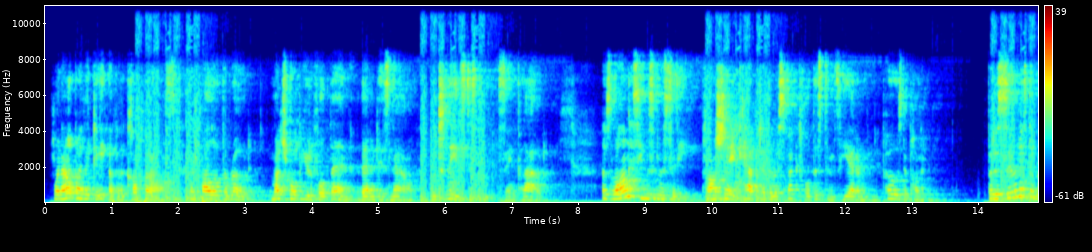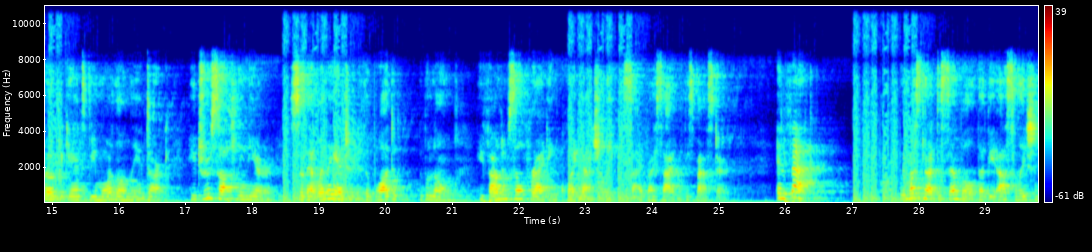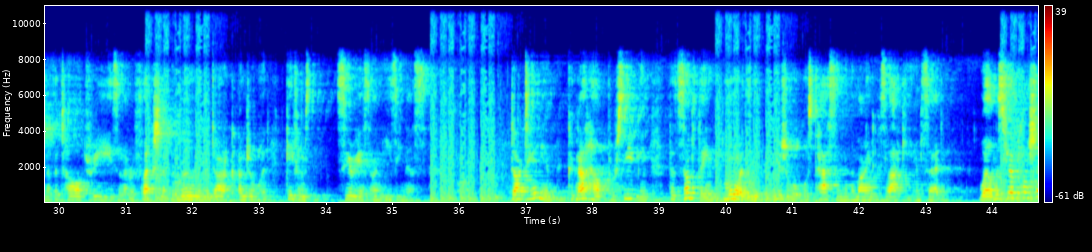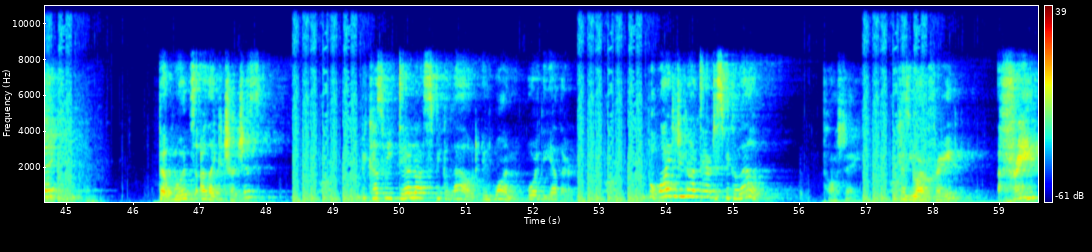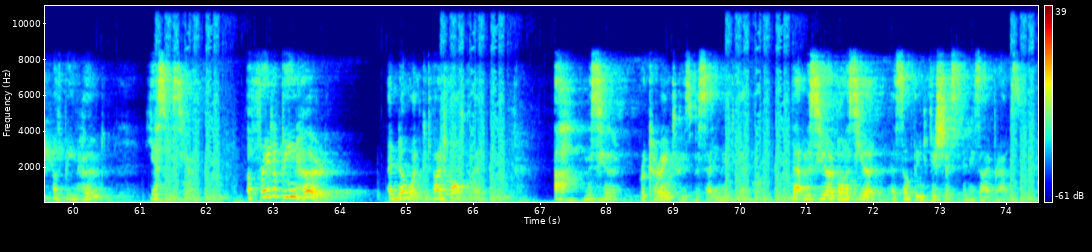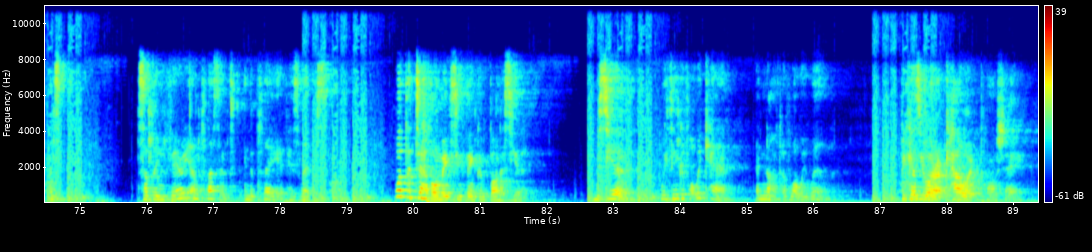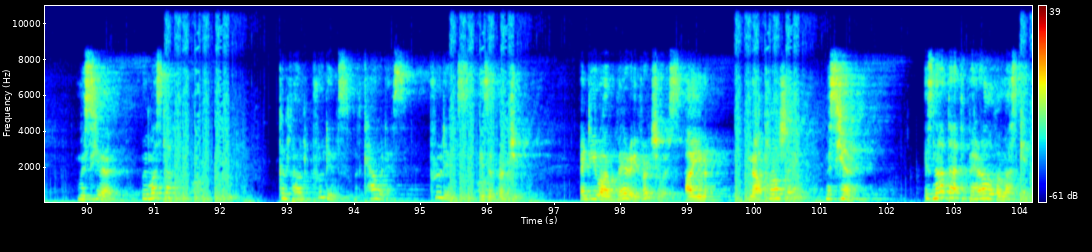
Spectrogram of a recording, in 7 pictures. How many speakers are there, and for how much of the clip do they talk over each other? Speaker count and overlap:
1, no overlap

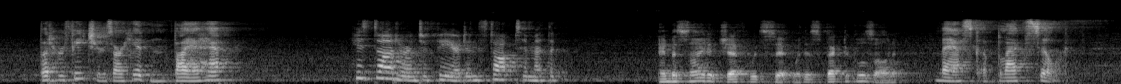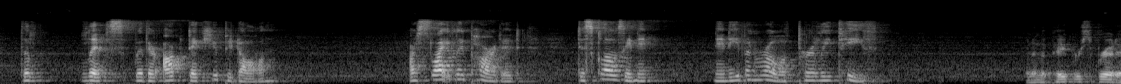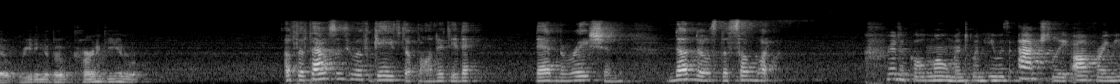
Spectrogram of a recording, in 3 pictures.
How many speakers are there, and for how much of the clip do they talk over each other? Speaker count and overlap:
3, no overlap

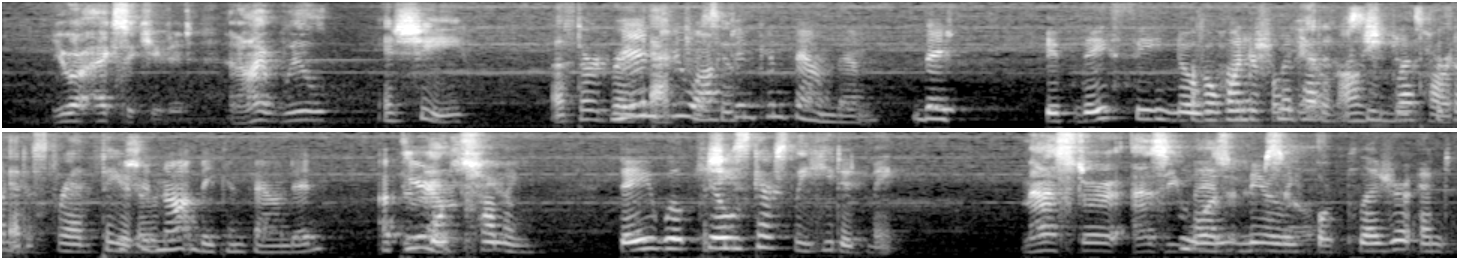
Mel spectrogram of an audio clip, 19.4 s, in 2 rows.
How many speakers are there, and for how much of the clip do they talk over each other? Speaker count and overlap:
5, about 29%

